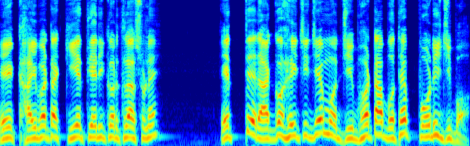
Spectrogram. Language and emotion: Odia, angry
